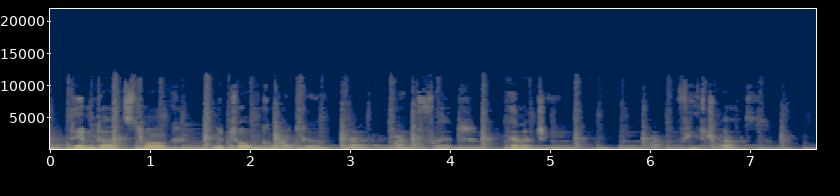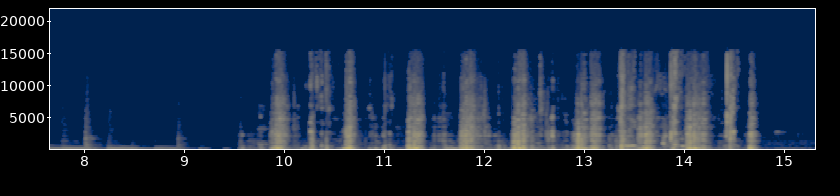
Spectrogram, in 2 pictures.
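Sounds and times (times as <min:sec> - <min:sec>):
speech: 0:00.3 - 0:05.4, 0:06.4 - 0:07.1
chewing crunchy chocolate chips: 0:09.6 - 0:14.8.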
